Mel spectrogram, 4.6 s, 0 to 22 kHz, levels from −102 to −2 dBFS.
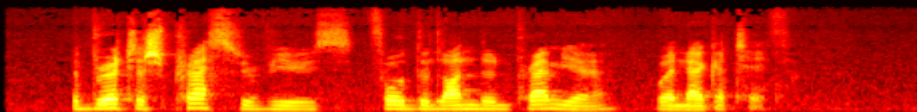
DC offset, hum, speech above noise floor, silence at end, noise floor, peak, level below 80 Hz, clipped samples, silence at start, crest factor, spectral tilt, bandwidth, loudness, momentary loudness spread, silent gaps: under 0.1%; none; 37 dB; 0.7 s; -60 dBFS; -2 dBFS; -66 dBFS; under 0.1%; 0.35 s; 22 dB; -3.5 dB/octave; 16.5 kHz; -23 LUFS; 17 LU; none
